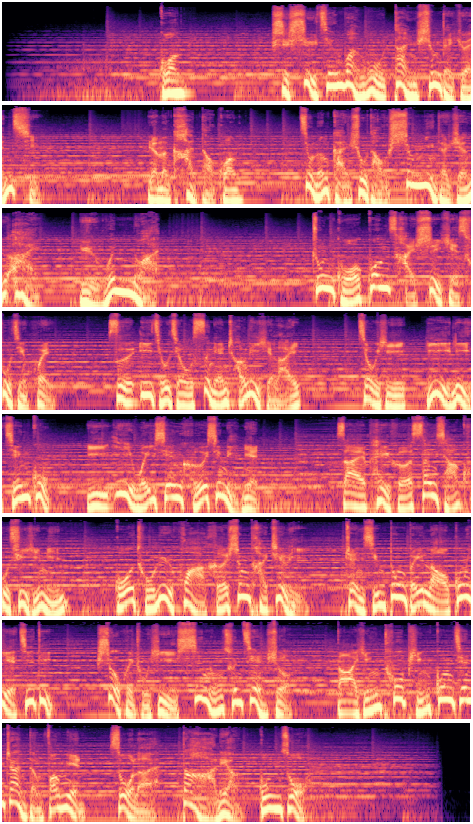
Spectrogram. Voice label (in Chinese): 男 企业宣传; 光彩会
